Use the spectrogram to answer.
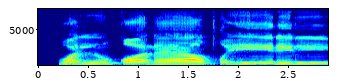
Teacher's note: काफ हरूफ मुस्ताली में से तो काफ को यहाँ पे पुर पढ़ेंगे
